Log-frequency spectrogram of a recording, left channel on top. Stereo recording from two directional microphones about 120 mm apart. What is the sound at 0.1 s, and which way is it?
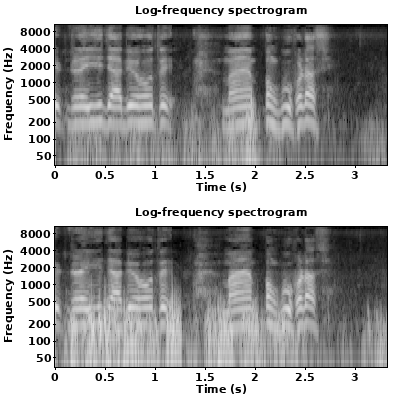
Speech, 35° left (ahead or behind).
